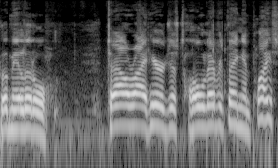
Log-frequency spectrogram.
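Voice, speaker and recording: A man with a Texan accent and a high voice, relaxed in tone, at a moderate pace, with a dry, close sound and no echo. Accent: Texan Southern US. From US South, Texas (San Antonio). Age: 60s. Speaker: fishing video maker. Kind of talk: casual tutorial walkthrough. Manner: relaxed, hesitant with many fillers.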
